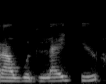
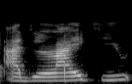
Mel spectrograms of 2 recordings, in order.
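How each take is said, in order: First: Said in the usual way. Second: Slow "I'd like you" with "I would" shortened to "I'd"; contracted "I'd". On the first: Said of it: "instead of". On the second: Shown as a demonstration. Teacher praises students' reading, contracted "I'd". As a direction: say "I'd" as one syllable, slowly. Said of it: "you managed to say".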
